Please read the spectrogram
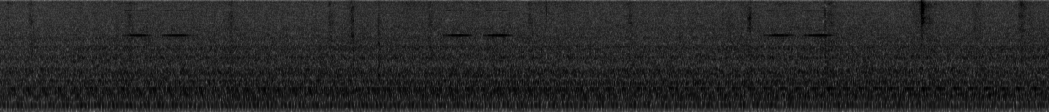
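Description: Small electric motor running with a steady, even hum, with a faint click near the end.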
